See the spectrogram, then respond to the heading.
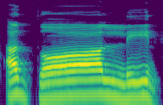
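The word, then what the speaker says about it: الضالين: इस लफ्ज पर जब अलिफ लाम दाखिल होगा तो लाम को नहीं पढ़ेंगे, अद-दालीन, इसके माना गुमराह के होते हैं।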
